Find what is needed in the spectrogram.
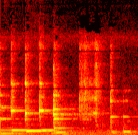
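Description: A phone ringtone playing a quick melody of short, marimba-like notes, about four or five a second, stopping near the end.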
